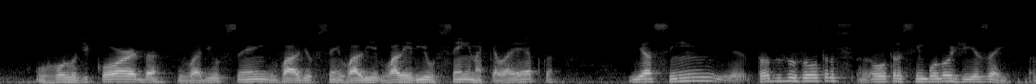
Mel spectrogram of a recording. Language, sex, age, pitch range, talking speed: Portuguese, male, 30-49, 100-135 Hz, 145 wpm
